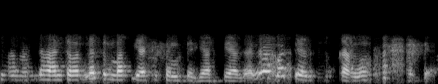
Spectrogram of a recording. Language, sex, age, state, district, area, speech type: Kannada, female, 60+, Karnataka, Shimoga, rural, conversation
